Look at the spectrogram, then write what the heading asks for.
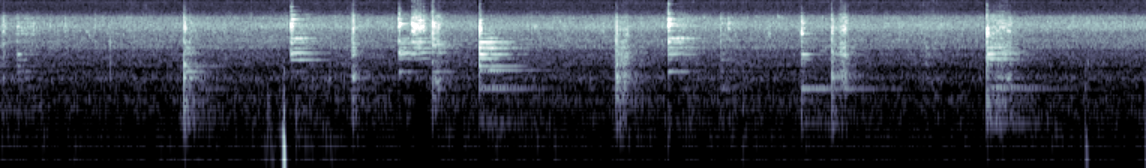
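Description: Karela (bitter gourd) slices sizzling as they fry in hot oil, being browned to golden, with a spatula repeatedly clicking and scraping against the pan as they are stirred.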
